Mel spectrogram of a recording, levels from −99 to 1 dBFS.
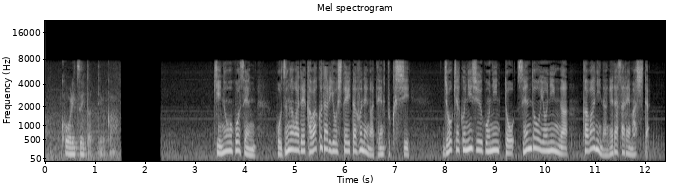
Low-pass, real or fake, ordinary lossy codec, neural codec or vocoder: none; real; none; none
